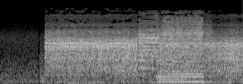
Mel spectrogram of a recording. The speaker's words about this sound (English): That's it. That's it. This is the end of a human. Almost like a mosquito zapper.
